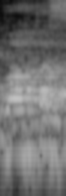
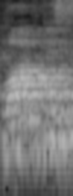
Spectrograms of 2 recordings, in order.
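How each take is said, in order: First: वापस said with a short a, no i; correct pronunciation. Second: वापिस said with a short i, the wrong way; wrong pronunciation. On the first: Teacher gives students the right form, वापस with a. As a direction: say वापस as va-pas. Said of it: "सही शब्द क्या है". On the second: Teacher shows students the wrong form, वापिस with an i. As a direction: say वापिस as the common mistake. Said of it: "ये गलत word है". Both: Shown as a demonstration.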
